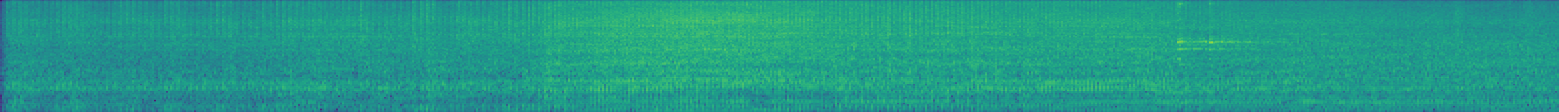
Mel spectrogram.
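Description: BMW Isetta bubble car's single-cylinder four-stroke engine running as the car is driven slowly, a rapid even pulse. It grows louder about six seconds in as the car passes close, then slowly fades.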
